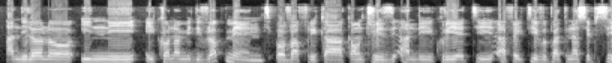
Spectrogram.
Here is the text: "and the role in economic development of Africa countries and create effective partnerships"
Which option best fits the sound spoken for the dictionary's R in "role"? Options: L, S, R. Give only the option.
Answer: L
